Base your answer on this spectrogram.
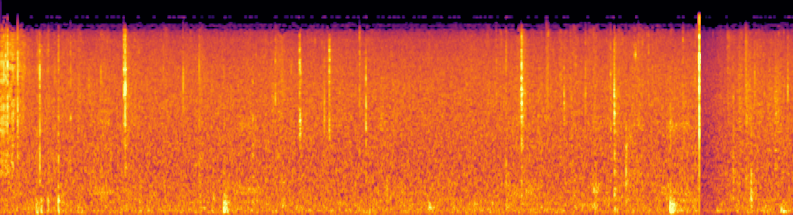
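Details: Quiet room hiss with scattered soft taps and rustles, and one sharp click near the end.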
